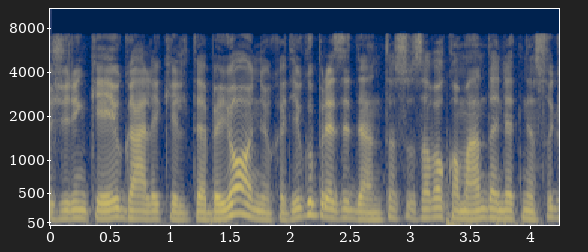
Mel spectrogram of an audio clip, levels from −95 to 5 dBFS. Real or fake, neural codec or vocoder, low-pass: real; none; 7.2 kHz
